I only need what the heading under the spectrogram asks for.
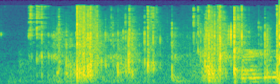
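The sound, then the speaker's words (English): Loud crunching of crispy Cool Ranch Barbecue Cheetos corn cheese snacks being chewed, a rapid series of sharp, brittle crackles in uneven bursts with brief pauses between bites. “I really appreciate that they're actually the crispy or the crunchy style.”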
